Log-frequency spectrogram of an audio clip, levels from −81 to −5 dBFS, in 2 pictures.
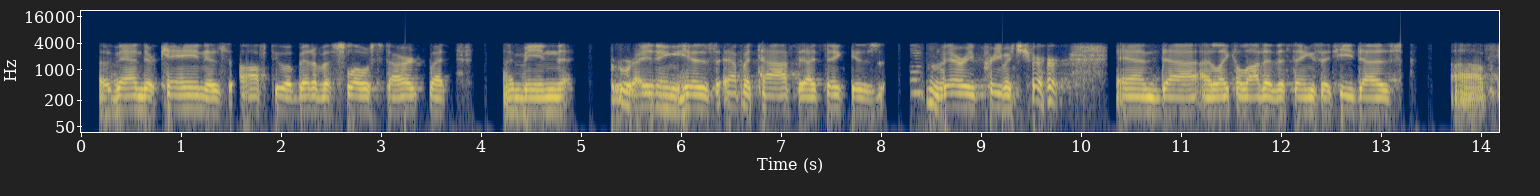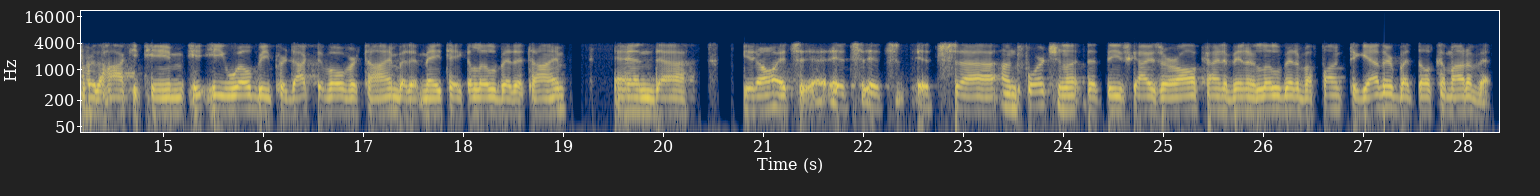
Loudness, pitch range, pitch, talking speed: -20 LUFS, 115-130 Hz, 120 Hz, 185 wpm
